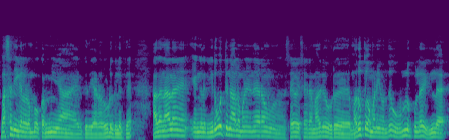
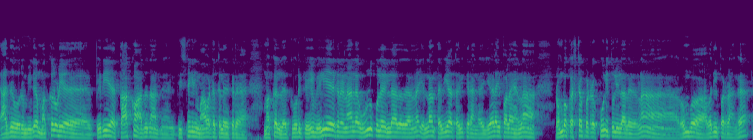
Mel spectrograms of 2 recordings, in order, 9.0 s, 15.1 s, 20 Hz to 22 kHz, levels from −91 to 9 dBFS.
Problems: none marked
